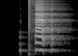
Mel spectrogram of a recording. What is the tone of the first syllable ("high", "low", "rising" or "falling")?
high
